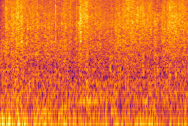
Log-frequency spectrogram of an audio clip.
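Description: A mine entrance caves in with a terrible crash that echoes through a mountainous region and traps the workers inside: a loud, steady rumbling roar, heavy in deep bass with gritty noise above, holding for a few seconds with no voices.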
